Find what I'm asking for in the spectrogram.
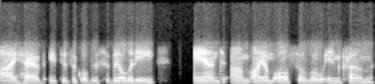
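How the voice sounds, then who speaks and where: The speaker talks at a moderate pace in a monotone, flat intonation with very even loudness. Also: woman, medium pitch for a woman. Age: 70s. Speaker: committee applicant. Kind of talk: public comment. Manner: halting.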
